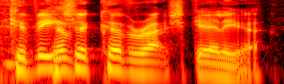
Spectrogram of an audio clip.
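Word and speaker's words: Khvicha Kvaratskhelia: It's Kavicha Kvaratskhelia.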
